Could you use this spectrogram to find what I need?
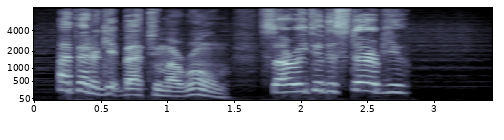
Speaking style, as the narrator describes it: She said in a frightened voice

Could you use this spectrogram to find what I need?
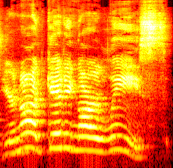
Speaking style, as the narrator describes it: He yells

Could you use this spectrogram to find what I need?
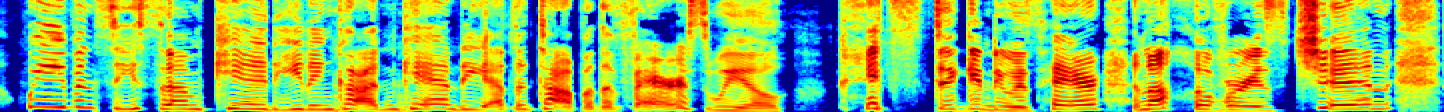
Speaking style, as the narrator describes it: said Ducky, laughing and getting distracted

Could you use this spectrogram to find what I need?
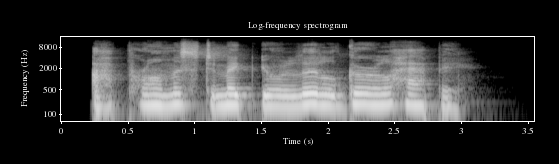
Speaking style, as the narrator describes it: whispered

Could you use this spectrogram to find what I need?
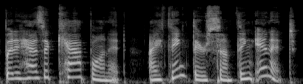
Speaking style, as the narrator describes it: she shouted back

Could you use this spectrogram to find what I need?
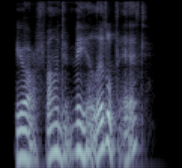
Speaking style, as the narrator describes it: the graceless Tom whispered

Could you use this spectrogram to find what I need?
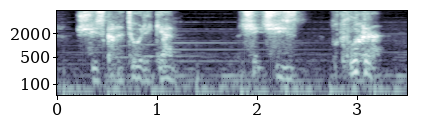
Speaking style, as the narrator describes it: several Goliaths kind of chattering and kind of whispering, but loud enough for you to hear

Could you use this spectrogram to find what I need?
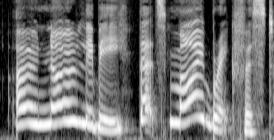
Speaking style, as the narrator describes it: I cried

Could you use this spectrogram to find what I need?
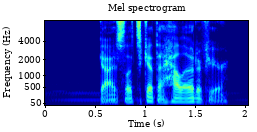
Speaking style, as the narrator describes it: whispered

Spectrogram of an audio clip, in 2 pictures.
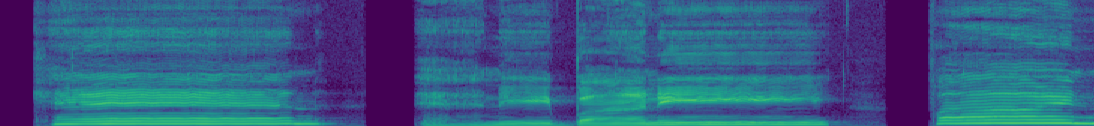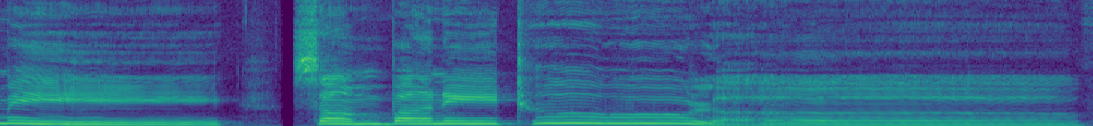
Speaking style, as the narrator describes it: sing in a very loud voice

